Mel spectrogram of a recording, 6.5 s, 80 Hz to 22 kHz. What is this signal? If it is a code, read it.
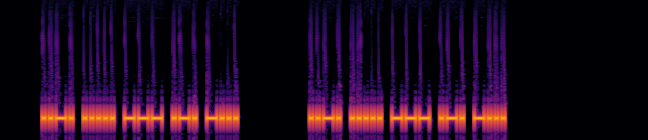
Morse code, heard as a keyed tone, about 36 wpm, 700 Hz. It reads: F5ORB F5ORB
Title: DXCC-100 Call Signs - 5 Characters - Repeated 2x - 35wpm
